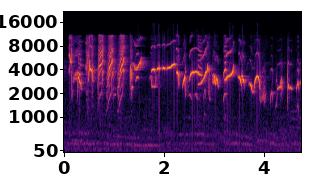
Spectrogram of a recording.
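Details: Singing oriental magpie-robin used for luring and triggering song: a quick burst of harsh buzzy notes followed by long, sweet, warbling whistles that rise and fall, clear and close.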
